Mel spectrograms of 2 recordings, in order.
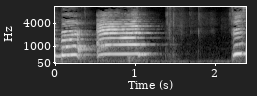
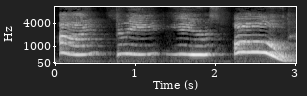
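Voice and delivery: put-on high, slow singsong child; 12 semitones higher, slower than usual. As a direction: sing it like a little kid.

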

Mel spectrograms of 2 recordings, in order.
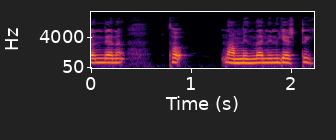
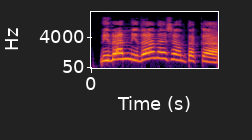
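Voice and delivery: high, raised warning call; urgent higher-pitched call; calling out caution; 6 semitones higher, 4 dB louder than usual. Acted. Calling caution after hurrying woman.

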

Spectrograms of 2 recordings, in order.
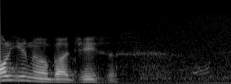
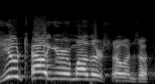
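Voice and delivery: angry father; 11 semitones higher, 9 dB louder than usual. Retold or imitated. Parents quarrel at breakfast.

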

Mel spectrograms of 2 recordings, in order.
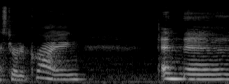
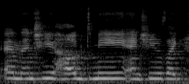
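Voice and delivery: ordinary delivery

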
